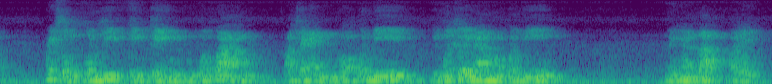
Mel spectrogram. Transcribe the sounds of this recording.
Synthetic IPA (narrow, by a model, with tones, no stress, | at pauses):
ha˥˩jso˨˩˦ŋkʰo˧nt̪ʰiː˥˩ke˨˩ŋke˧˩ŋmo˧˦˥t̚waː˥˩ŋʔaː˧t̪ʰɛː˧nŋɔː˩˦kʰo˧nːiː˦˥juː˨˩maː˧t͡ɕʰu˥˩ə˨jnaː˧˥mŋɔː˨˩˦kwa˧nːiː˦˥ | na˧˩jŋaː˧nla˦˥p̚ːa˧j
